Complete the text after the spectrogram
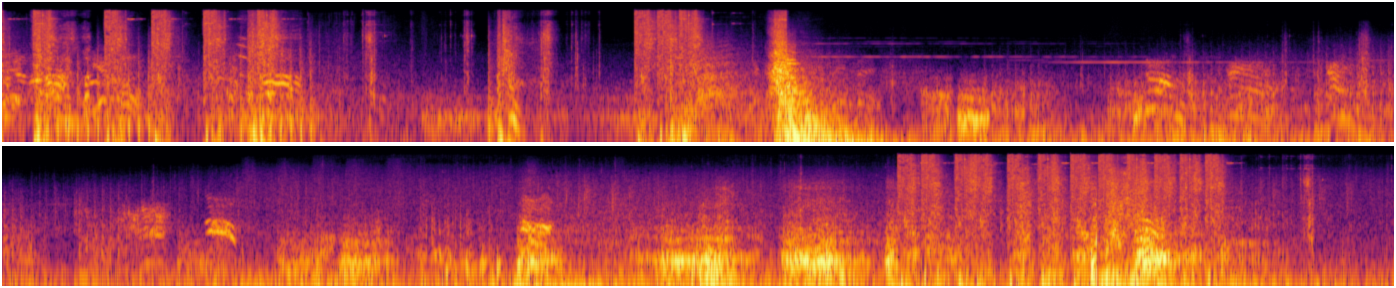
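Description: A rifle fires sharp, loud shots in quick bursts.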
